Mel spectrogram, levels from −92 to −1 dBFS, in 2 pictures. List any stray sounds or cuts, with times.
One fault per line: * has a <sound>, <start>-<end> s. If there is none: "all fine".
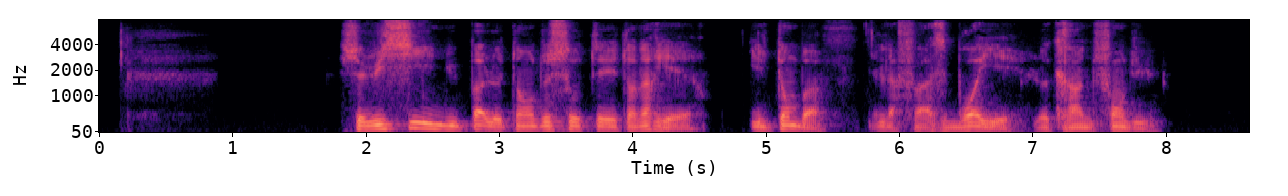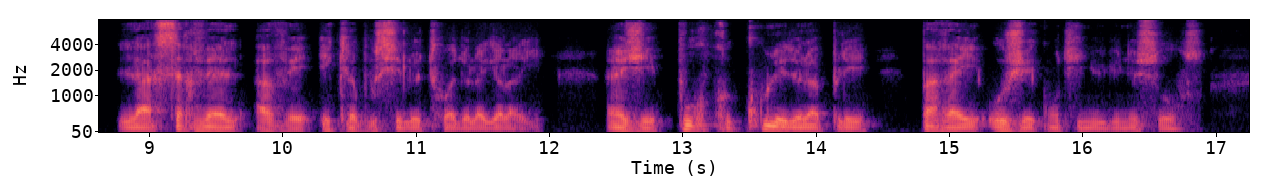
all fine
